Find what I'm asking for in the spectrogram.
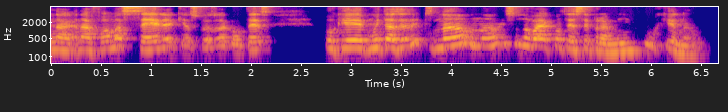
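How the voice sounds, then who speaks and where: A man speaks with very wide pitch swings. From Bahia, Brazil (Feira de Santana). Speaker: writer. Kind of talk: interview. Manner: halting.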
